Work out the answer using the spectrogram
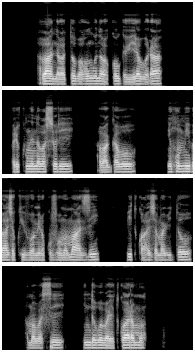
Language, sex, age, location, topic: Kinyarwanda, male, 25-35, Kigali, health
